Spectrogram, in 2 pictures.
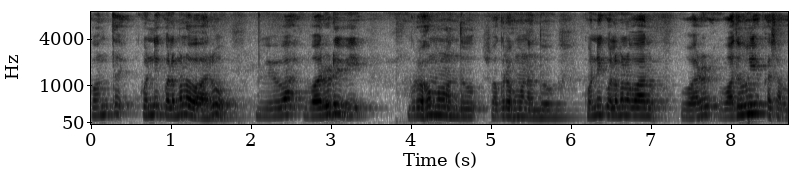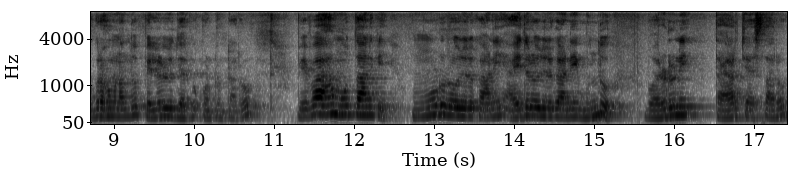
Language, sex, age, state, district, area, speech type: Telugu, male, 45-60, Andhra Pradesh, Visakhapatnam, rural, spontaneous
